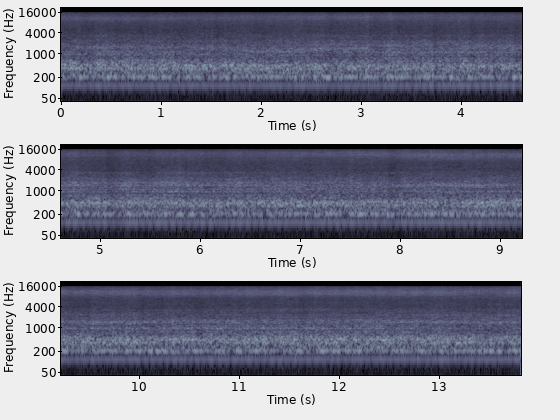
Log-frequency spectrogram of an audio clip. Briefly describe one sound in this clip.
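A light propeller plane's engine drones steadily in flight, heard from inside the cabin.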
